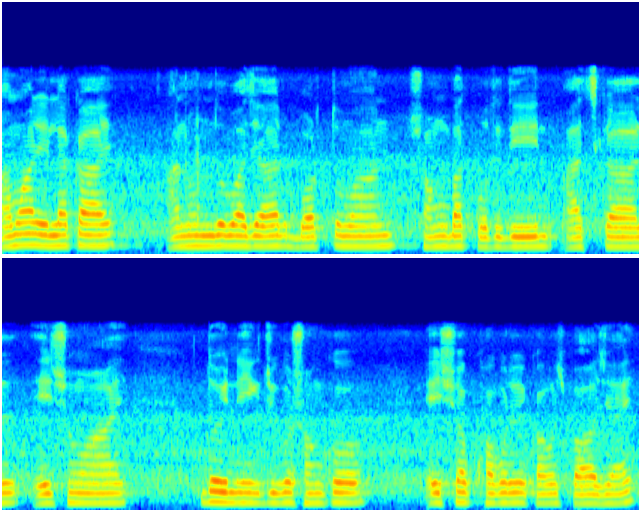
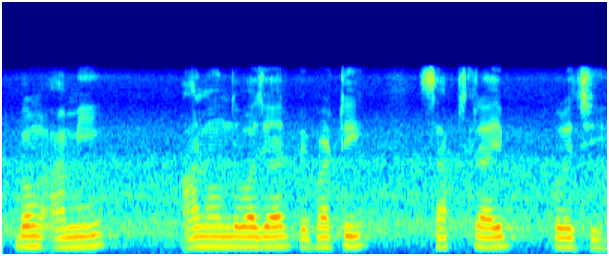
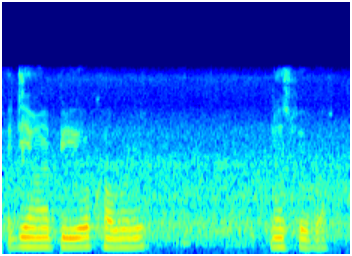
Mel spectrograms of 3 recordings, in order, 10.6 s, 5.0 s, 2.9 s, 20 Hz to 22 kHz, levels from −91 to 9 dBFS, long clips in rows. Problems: constant background noise, low volume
